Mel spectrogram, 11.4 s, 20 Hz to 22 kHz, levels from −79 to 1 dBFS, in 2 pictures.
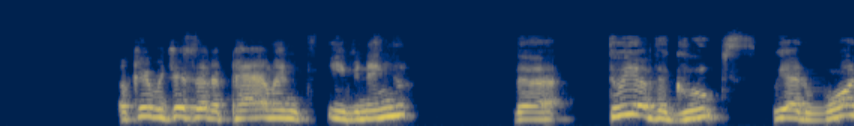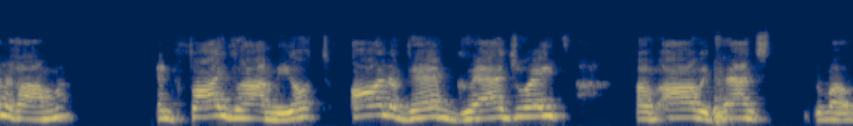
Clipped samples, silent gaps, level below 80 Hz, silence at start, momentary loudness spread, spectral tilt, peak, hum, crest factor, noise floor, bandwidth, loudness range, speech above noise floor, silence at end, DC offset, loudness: under 0.1%; 2.95-2.99 s, 3.26-3.32 s, 6.40-6.69 s; -68 dBFS; 0.8 s; 10 LU; -6.5 dB/octave; -6 dBFS; none; 14 dB; under -90 dBFS; 8.2 kHz; 1 LU; over 71 dB; 0 s; under 0.1%; -20 LUFS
